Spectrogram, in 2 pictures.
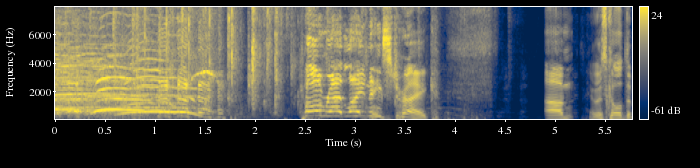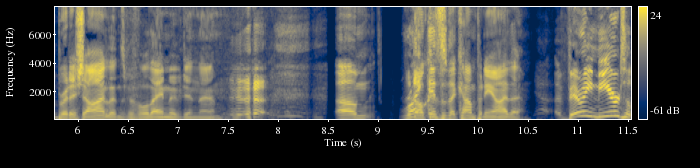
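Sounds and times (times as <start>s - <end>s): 
audience cheering: 0.0s - 3.1s
speech: 3.1s - 4.1s, 4.9s - 11.5s.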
